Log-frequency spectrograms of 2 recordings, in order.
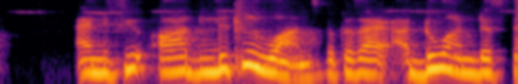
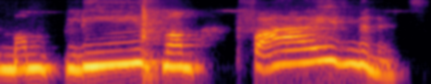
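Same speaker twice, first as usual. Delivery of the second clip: put-on higher, slow whiny plea from a kid; child begging mom for more playtime, higher and drawn out; pleading child; 5 semitones higher, 4 dB louder, slower than usual. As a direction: beg mom for five more minutes, a little whiny.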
